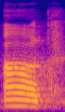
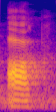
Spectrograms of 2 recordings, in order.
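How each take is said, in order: First: The vowel is said nasalized. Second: The vowel is said plain, without nasalization. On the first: The speaker calls it right. "अगर इस पे चंद्र बिंदु लगा देंगे" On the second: The speaker calls it wrong. "अगर हम इसको खाली पढ़ेंगे"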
